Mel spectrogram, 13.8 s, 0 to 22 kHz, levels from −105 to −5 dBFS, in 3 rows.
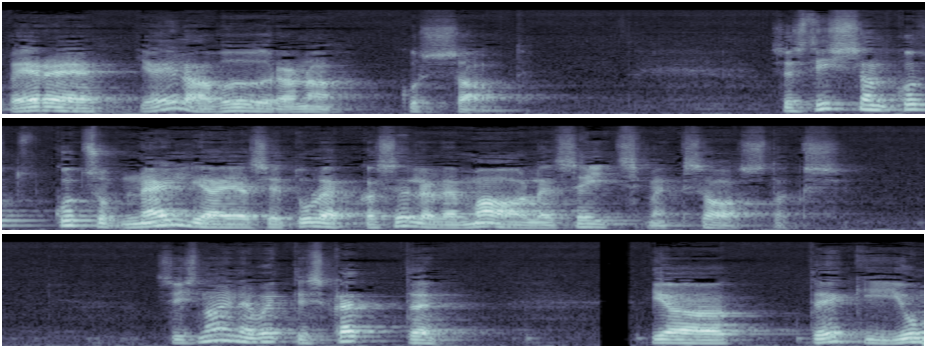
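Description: At 12.22 s, a gap at a join of encoded pieces: untrimmed encoder delay and padding leave a 155 ms gap, with a blank spectrogram band shorter than that, before the sound carries on.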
